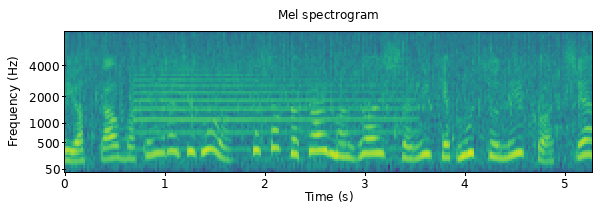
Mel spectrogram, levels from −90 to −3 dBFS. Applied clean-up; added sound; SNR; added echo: none; Trumpet + Stream; 9 dB; none.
